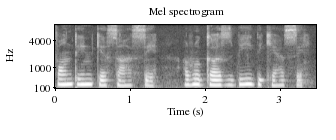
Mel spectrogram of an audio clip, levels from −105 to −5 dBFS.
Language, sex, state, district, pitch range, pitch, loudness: Nagamese, female, Nagaland, Kohima, 180-205 Hz, 190 Hz, -15 LUFS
